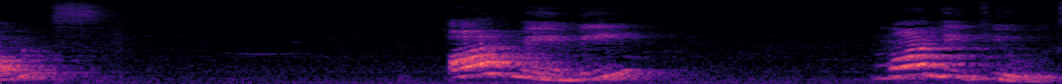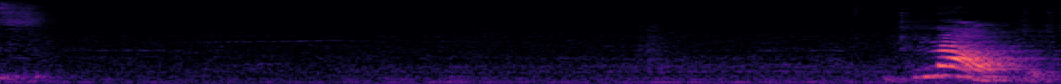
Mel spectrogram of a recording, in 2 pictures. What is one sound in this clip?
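A woman speaks calmly, close by, in short phrases.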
